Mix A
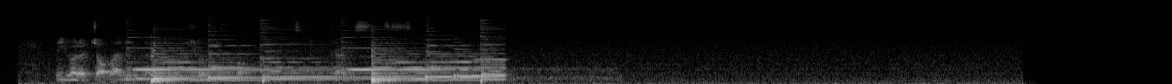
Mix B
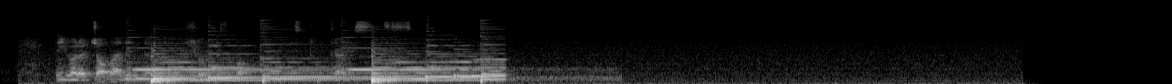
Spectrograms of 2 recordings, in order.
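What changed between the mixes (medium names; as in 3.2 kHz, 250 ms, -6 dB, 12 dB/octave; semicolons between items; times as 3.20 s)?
speech +5.0 dB; second sound: add bass shelf 490 Hz +9 dB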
